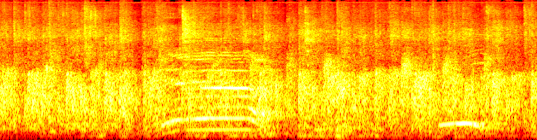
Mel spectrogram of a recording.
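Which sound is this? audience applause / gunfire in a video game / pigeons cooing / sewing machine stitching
audience applause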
